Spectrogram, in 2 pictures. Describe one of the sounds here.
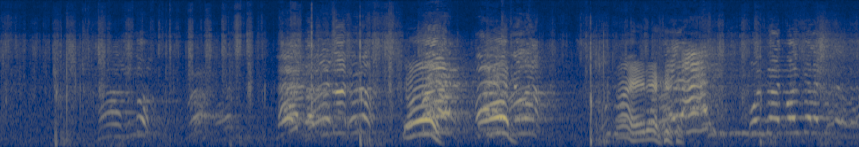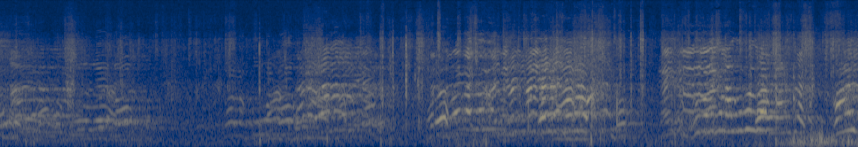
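Young men shout and call out excitedly to each other outdoors.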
